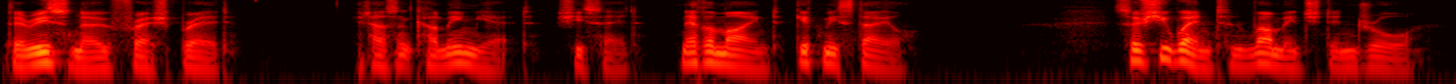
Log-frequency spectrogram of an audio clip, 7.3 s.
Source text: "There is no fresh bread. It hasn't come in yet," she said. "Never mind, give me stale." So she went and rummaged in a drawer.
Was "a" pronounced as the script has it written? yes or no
no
